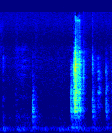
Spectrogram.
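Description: Small plastic toy pieces being handled: a faint tap and then a louder knock about one and a half seconds in, as a toy figure is set down.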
